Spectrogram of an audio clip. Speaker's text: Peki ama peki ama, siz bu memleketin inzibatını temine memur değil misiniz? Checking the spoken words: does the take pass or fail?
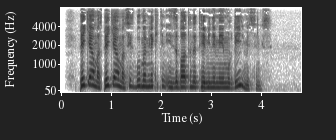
pass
